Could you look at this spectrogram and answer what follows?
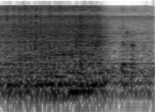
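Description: A sewing machine stitches a flower pot design with a steady, fast, whirring run, close and continuous throughout the short moment, with no talking over it.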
